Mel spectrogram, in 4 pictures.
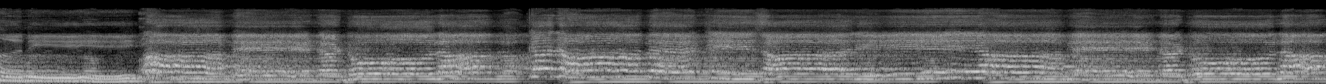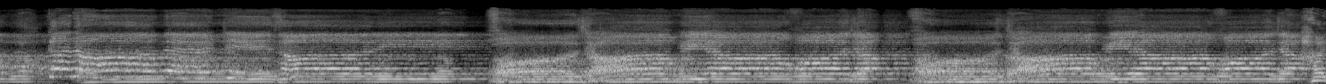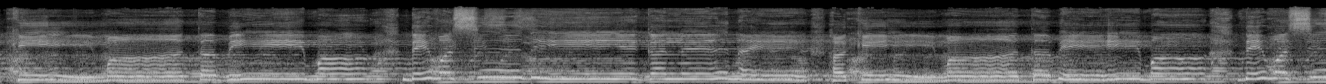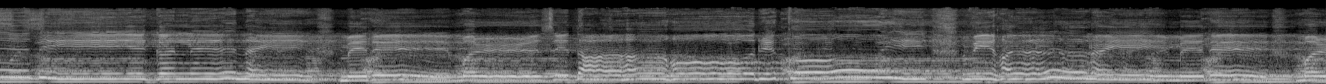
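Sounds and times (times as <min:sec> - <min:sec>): person singing devotional song: 0:00.0 - 0:53.0.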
